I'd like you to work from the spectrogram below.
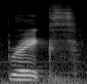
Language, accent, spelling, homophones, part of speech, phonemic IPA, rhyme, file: English, US, breaks, brakes, noun / verb, /bɹeɪks/, -eɪks, En-us-breaks.ogg
- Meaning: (noun) plural of break; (verb) third-person singular simple present indicative of break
